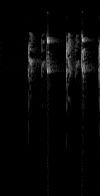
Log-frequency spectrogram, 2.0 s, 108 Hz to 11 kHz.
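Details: Wild peregrine falcon pair at a nest site at UC Berkeley, recorded on 26 November 2023 while pair-bonding and staying alert to intruders: five short, harsh, clipped notes at roughly even intervals, with quiet gaps between them.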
